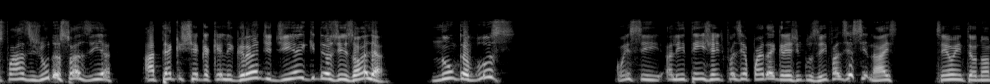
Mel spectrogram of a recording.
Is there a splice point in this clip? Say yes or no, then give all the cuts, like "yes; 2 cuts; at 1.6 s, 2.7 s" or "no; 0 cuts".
no; 0 cuts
